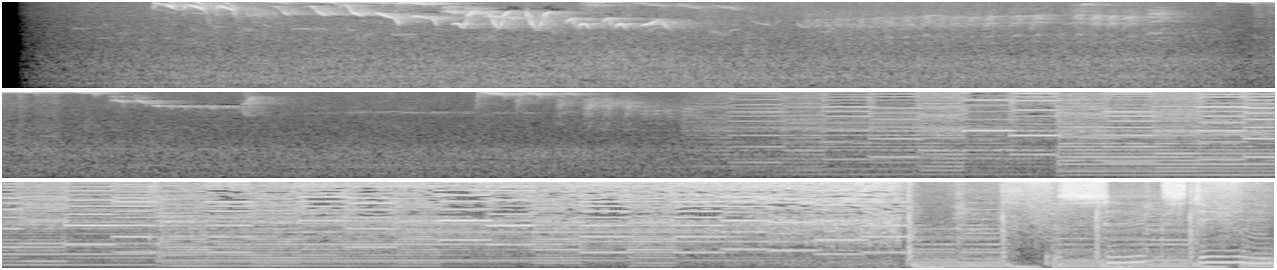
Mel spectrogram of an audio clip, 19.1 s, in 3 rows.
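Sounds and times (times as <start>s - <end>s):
outdoor background noise: 0.1s - 12.3s
songbirds chirping: 0.2s - 17.3s.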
